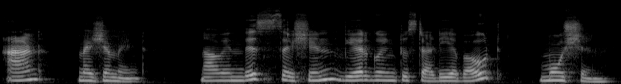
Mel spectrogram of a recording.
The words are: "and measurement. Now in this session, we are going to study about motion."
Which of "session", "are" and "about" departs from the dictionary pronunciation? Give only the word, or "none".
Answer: none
